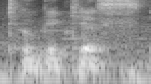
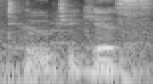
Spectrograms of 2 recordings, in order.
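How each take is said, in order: First: The G is said hard, like in go. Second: The G is said soft, like a J. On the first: The speaker calls it wrong. "it sounds very harsh" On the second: The speaker calls it right. "I say the soft G ... it's just easier to say as Togekiss. Like it just flows better"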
